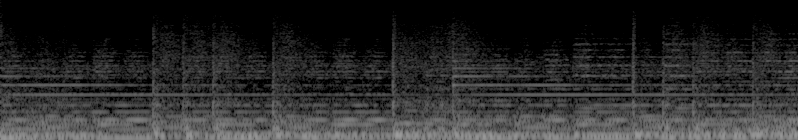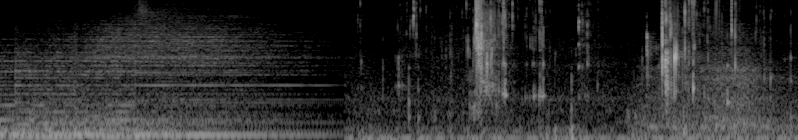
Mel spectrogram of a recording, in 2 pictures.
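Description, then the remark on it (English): Music plays and then cuts out, leaving loud, close-up chewing: wet, crunchy bites in irregular bursts right against the microphone, with no talking. “Can you not chew directly into the mic at this point?”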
